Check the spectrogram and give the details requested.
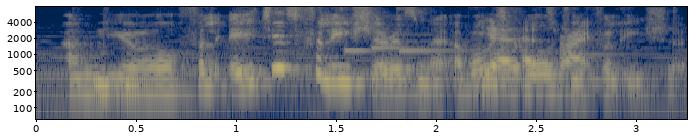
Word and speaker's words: Phylecia: felicia isn't it felicia it is felicia yeah yeah so many people pronounce it differently that um i've just stopped correcting people so what are some people saying well i get like someone called me philema the other day um and then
